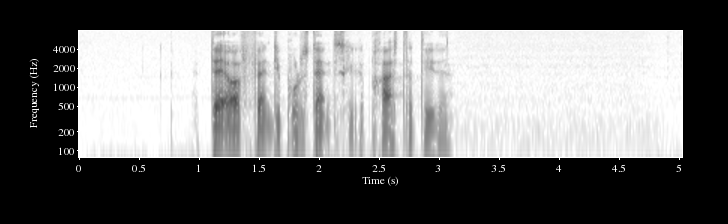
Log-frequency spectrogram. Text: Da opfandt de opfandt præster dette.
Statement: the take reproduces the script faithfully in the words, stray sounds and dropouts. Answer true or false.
false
